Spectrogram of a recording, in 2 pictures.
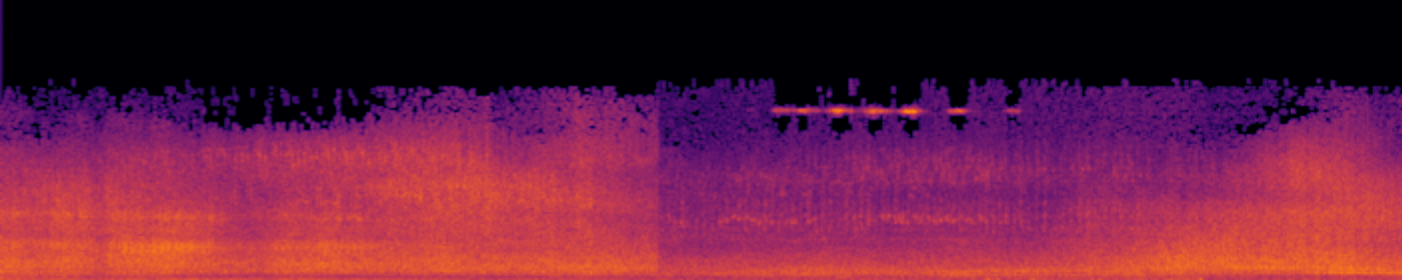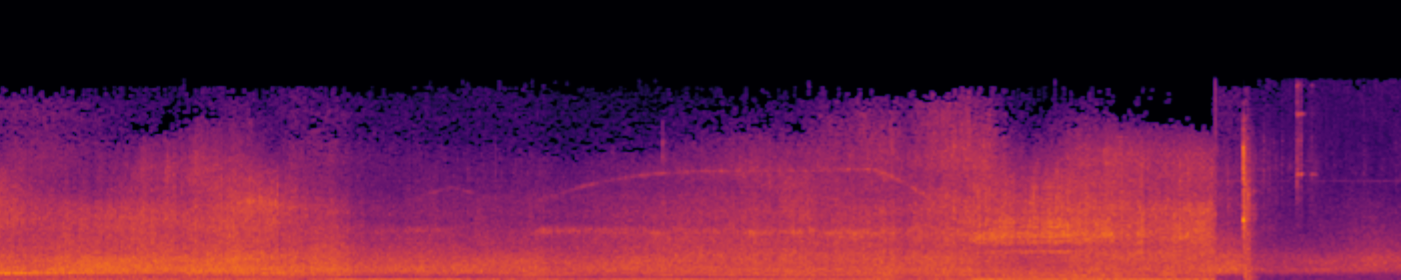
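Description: Road traffic: cars and pickup trucks driving past, a loud continuous noise with a deep rumble that swells twice.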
